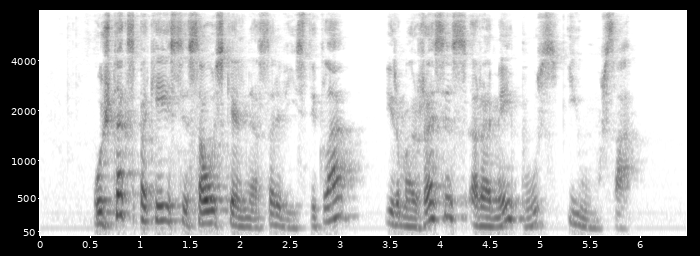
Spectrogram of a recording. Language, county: Lithuanian, Kaunas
